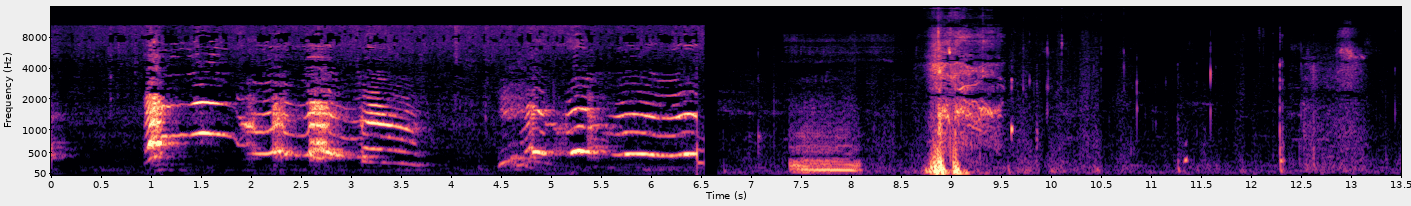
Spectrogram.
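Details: Pet dog in a funny dog compilation giving a run of drawn-out, wavering howls and whimpers in two bursts over about six seconds, followed by thumps and short noises.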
